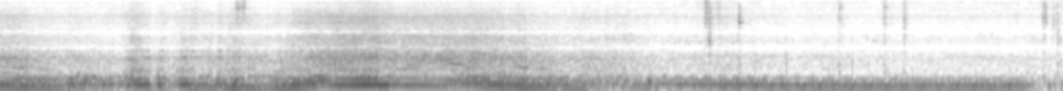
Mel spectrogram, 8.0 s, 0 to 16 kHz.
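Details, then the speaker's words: 1998 Volvo S70 with a big exhaust leak: loud raspy engine roar rising and falling with revs because the catalytic converter has completely separated from the rest of the exhaust; repair planned. "is what it sounds like with a big ass exhaust leak i'm gonna show you what's going on down here as you can see the cat has completely separated from the rest of the exhaust there"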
